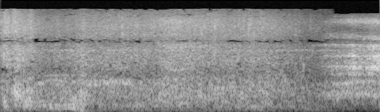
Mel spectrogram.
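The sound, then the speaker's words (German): Someone stripped to their underwear slips into a swimming pool, a soft low splash followed by steady sloshing and rippling that continues for a couple of seconds, moderately loud, with no voices. “Dieser zog sich bis auf die Unterhose aus und ließ sich ins Wasser gleiten.”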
